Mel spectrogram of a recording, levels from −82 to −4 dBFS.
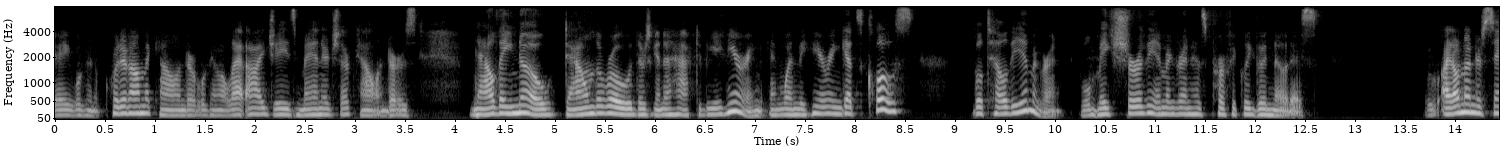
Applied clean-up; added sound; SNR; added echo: neural mask model DeepFilterNet 3.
